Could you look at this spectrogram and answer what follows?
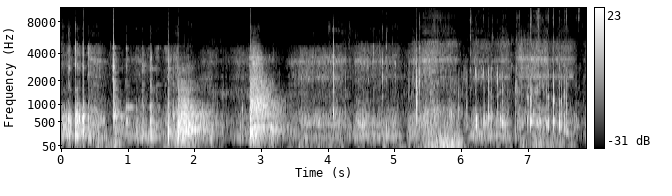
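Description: Handling noise: irregular plastic and metal clicks, knocks and scrapes as a fuel can is capped and set down on a wooden table and a Stihl leaf blower's fuel cap is worked, with louder knocks about two and three seconds in. The blower's engine is not running.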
